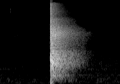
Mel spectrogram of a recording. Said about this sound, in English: He just he slapped Chris Rock.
